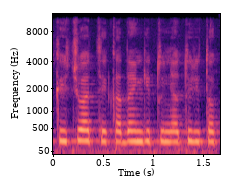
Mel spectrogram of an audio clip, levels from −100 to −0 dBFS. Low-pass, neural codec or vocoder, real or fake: 10.8 kHz; none; real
